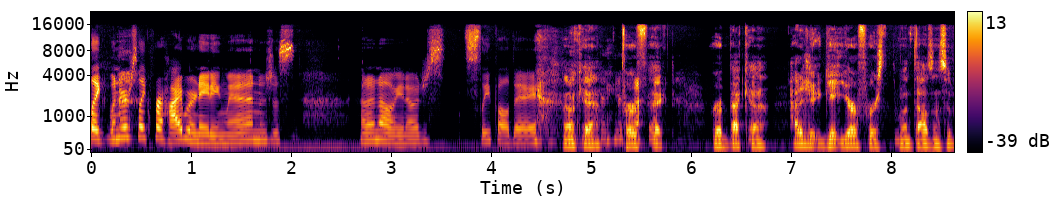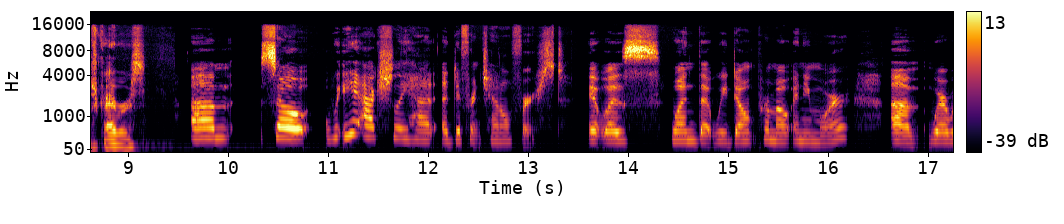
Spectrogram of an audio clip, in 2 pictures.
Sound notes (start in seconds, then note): 4.6 laughing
